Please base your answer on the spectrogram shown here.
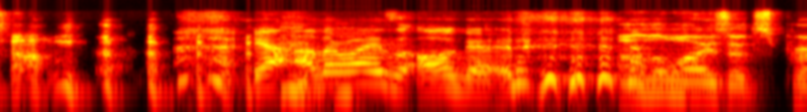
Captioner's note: laugh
